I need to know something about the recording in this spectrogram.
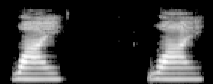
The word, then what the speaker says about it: uai: Once said quickly as one whole syllable, it should sound similar to the English word Y. Why? Why?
